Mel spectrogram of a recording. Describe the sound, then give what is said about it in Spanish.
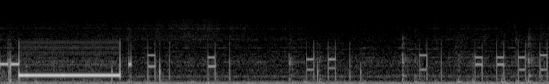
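A telephone call is placed: a steady dial tone holds for about a second, then many short paired keypad beeps follow in quick, uneven bursts at moderate volume over faint background hiss. “para ver qué es lo que ocurre y si es que el señor Mesarina se digna en responder nuestra llamada”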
